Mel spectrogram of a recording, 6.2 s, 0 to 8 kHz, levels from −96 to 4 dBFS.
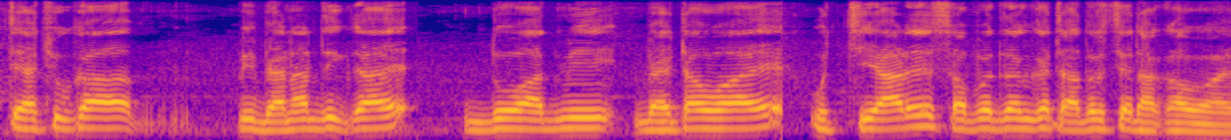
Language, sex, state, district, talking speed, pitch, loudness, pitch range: Hindi, male, Uttar Pradesh, Hamirpur, 175 wpm, 165 Hz, -16 LUFS, 145-175 Hz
